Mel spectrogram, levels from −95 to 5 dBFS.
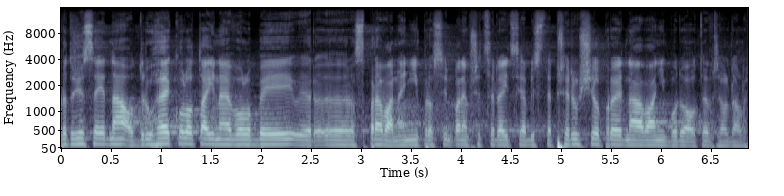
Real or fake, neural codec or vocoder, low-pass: real; none; 14.4 kHz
